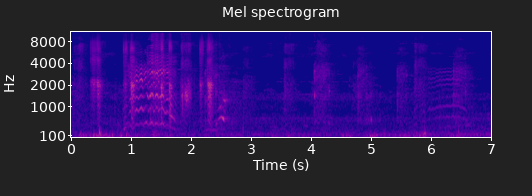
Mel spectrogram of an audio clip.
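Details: Sirohi goat kids on a goat farm in Ajmer bleating: several wavering, harmonic-rich cries clustered early, then fainter scattered bleats with rustling and handling noise.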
